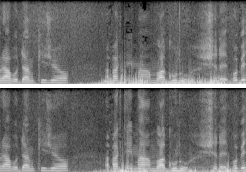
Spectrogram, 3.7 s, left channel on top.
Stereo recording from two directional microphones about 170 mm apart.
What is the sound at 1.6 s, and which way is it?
Speech, 30° right (ahead or behind).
